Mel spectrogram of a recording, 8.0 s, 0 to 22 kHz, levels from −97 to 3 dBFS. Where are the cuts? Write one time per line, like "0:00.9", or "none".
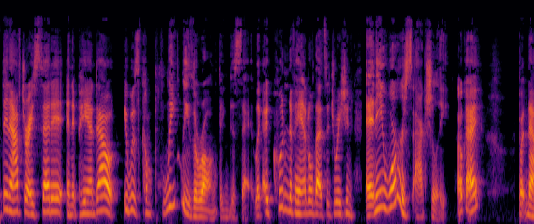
0:05.4
0:06.8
